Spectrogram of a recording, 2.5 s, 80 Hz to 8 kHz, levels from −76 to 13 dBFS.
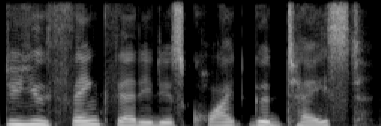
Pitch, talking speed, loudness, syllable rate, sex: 195 Hz, 210 wpm, -15 LUFS, 4.5 syllables/s, female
